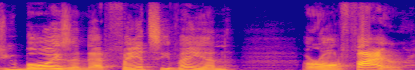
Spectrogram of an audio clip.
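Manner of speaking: slow, high Southern trucker warning over the CB; Southern accent. Retold or imitated. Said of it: "my best Southern accent now".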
